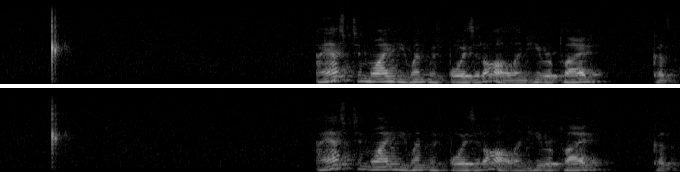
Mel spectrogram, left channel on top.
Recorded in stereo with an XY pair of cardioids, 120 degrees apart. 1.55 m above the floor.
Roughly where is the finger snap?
Ahead left.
